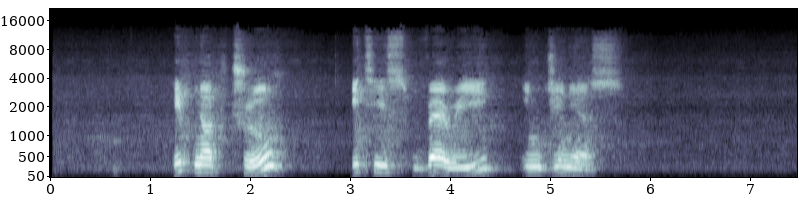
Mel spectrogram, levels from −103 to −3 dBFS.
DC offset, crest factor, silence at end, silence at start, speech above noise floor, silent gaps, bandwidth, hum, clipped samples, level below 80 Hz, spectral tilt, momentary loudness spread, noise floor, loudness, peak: under 0.1%; 18 dB; 1.8 s; 1.25 s; 42 dB; none; 12.5 kHz; none; under 0.1%; -64 dBFS; -3.5 dB/octave; 14 LU; -59 dBFS; -17 LUFS; -2 dBFS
